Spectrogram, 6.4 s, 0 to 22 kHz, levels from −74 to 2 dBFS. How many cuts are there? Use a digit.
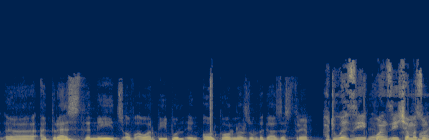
0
